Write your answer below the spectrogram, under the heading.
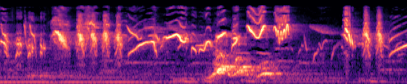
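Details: Female oriental magpie-robin song used to stimulate males: a quick, varied run of sweet whistles, slurred rising and falling notes and sharp chirps over a faint low hum.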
